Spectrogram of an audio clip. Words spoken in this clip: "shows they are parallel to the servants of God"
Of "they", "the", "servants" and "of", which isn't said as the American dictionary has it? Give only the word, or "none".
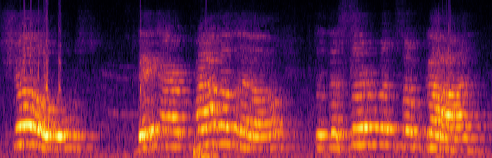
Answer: none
